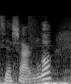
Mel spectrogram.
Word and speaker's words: Django: Y la D no se menciona porque no se pronuncia Django, se llama Django sin cadenas, uh-huh.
